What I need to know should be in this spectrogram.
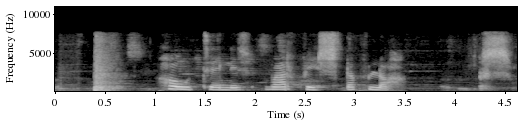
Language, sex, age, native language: Icelandic, female, 10, Icelandic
